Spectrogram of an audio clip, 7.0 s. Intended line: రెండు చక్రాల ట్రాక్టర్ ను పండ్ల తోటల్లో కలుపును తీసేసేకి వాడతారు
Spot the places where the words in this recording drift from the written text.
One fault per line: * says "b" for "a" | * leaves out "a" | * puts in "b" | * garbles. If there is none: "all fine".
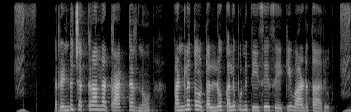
all fine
